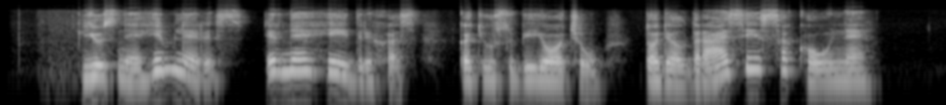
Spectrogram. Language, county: Lithuanian, Kaunas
